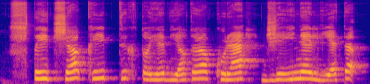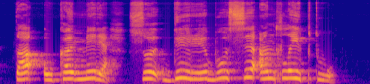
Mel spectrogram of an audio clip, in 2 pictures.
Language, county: Lithuanian, Panevėžys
